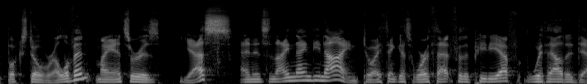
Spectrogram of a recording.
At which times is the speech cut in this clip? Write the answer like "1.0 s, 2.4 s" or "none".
1.7 s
